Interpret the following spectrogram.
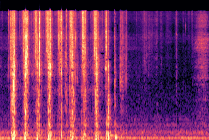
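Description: A deck of oracle cards being shuffled by hand: a quick, even run of card slaps, about four or five a second. It stops about two and a half seconds in, leaving only faint handling.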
